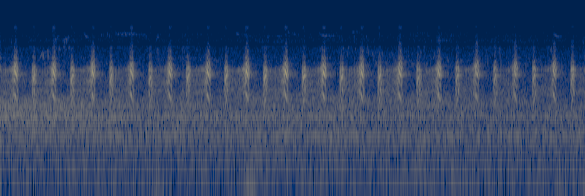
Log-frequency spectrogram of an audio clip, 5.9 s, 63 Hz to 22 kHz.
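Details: Wilson's snipe standing on a fence post in the Alberta foothills south-west of Calgary, Canada, on a warm July day in 2017. It gives a steady series of sharp, clipped notes, about two to three per second, over a quiet rural background.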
